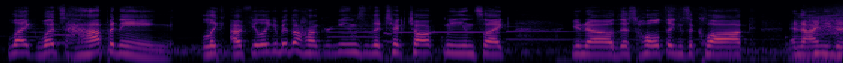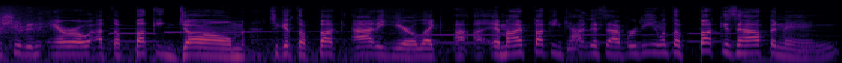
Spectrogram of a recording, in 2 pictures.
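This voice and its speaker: A woman's voice: medium pitch, fairly quick, fairly bright tone. Woman, game streamer, casual reactions, rambling, exclamatory, swears freely, music faintly behind. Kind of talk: casual live gameplay reaction commentary.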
